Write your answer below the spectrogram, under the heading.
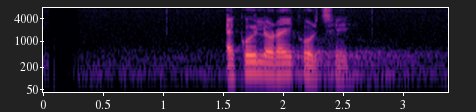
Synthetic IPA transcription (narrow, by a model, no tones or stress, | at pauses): ɛkojlɔɽajkoɾt͡ɕʰe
